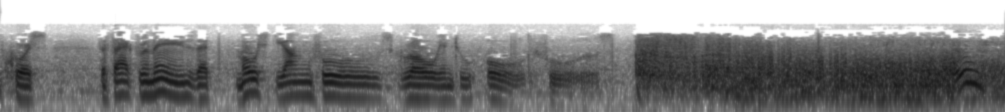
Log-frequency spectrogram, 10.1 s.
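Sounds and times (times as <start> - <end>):
speech: 0.2 - 6.1
wind of a storm: 5.1 - 10.0
thunder of a bad storm: 6.4 - 10.0.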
